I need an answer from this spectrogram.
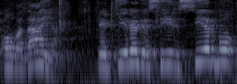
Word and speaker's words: Obadiah: Como ustedes ven ahí, Abdías en hebreo se pronuncia Obadiah, que quiere decir siervo o adorador del Señor.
